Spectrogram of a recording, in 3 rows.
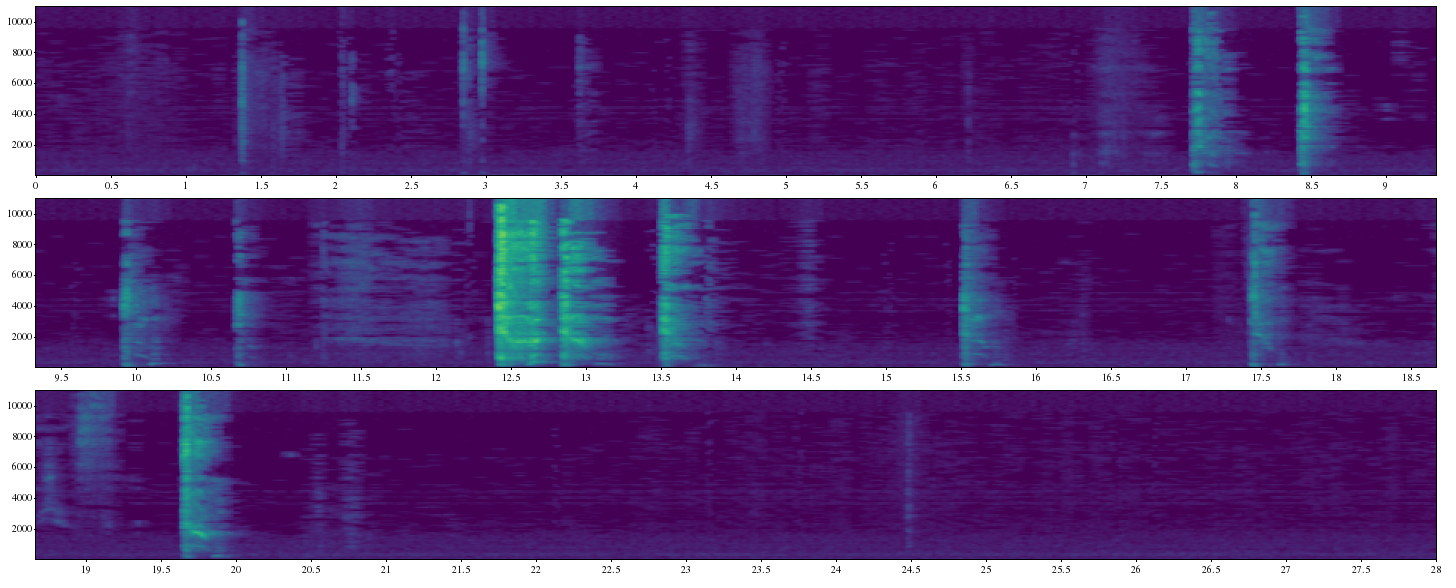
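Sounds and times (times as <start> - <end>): person coughing: 7.7 - 8.7, 12.4 - 13.8, 19.6 - 20.1.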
